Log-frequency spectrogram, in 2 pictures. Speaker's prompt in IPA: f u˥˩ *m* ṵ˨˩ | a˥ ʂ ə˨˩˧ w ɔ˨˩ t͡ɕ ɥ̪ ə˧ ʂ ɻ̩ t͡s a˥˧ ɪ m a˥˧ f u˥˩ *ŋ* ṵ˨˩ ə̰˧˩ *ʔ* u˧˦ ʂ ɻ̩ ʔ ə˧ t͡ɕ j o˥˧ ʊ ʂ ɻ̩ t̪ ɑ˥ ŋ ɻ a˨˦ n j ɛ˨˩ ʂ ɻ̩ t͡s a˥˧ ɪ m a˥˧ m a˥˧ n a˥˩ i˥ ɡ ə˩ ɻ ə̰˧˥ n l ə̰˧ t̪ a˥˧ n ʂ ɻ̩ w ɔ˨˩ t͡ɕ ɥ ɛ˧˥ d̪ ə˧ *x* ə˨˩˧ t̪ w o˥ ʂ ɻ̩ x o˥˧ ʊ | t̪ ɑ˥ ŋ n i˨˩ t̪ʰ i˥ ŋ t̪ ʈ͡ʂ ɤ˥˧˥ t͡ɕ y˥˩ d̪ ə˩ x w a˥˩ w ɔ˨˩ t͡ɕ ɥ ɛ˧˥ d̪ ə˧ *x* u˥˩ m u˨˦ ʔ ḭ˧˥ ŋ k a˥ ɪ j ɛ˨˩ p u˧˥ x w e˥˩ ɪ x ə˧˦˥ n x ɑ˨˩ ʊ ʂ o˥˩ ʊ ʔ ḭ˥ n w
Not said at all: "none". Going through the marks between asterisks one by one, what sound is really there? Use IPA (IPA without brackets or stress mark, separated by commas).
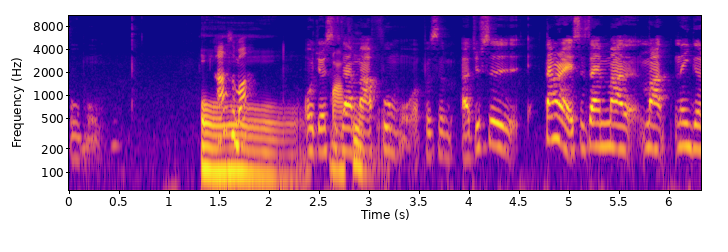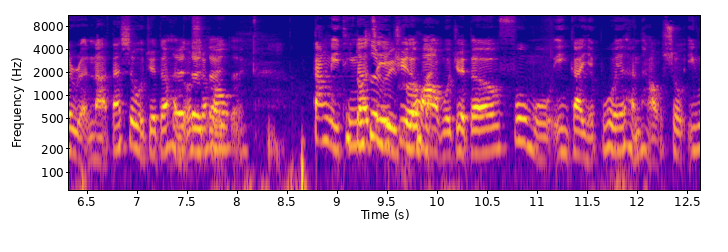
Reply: m, m, p, x, f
